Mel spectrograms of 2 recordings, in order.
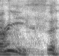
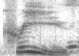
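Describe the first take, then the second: First: The vowel is a short 'i' sound. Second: The vowel is a long 'ee' sound. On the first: The speaker calls it right. "Crease, like Chris" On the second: The speaker calls it wrong. "I've been pronouncing it Crease, like breeze"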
